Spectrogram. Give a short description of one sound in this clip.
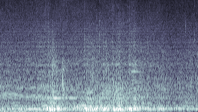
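A car crashes through objects with loud thuds and clatter.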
